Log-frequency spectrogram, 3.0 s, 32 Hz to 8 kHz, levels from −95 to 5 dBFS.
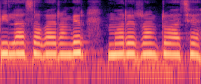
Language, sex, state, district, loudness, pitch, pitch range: Bengali, female, West Bengal, Purulia, -13 LUFS, 230 Hz, 230-235 Hz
